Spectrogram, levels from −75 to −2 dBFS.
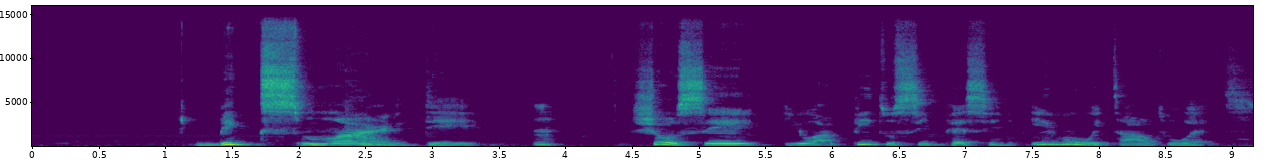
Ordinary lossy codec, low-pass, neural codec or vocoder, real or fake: none; 14.4 kHz; none; real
